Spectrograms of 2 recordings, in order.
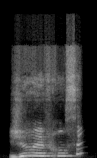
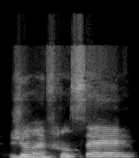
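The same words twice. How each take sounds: First: "Jean est français" pitched high, climbing steeply on français; exaggerated question intonation. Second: "Jean est français" slow and easy, no lift on français; calm statement intonation. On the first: Teacher exaggerating how the French ask, exaggerated question intonation. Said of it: "claro que eu tô exagerando". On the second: Teacher showing a normal simple sentence, calm statement intonation. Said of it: "uma coisa tranquila". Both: Shown as a demonstration.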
